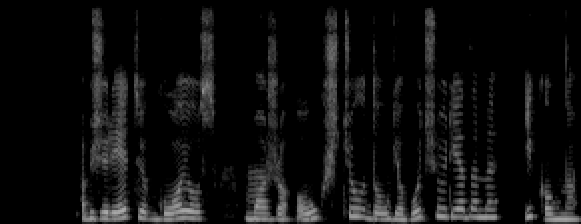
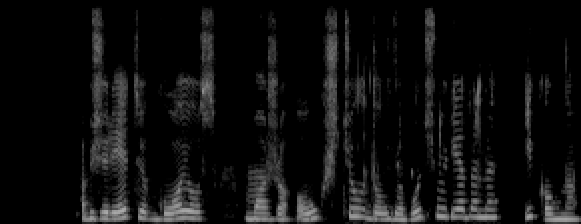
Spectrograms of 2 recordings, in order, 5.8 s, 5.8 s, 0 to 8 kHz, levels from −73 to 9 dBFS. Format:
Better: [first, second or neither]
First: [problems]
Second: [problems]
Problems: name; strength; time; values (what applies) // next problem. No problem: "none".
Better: first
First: none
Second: noise reduction (neural mask model Resemble Enhance denoiser)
